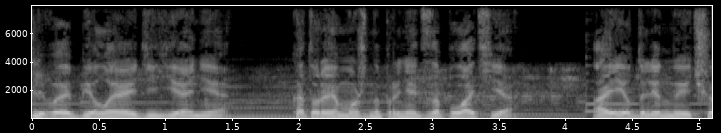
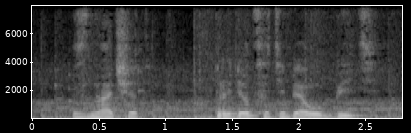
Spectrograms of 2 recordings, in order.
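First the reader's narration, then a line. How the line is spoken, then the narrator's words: Whisper. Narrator (Russian): прошептала Шики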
